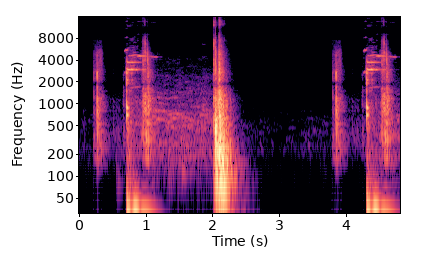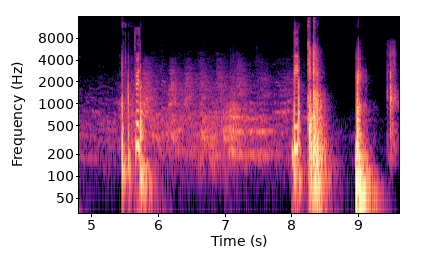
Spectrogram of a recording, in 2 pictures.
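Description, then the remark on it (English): Heavy wooden door thunks from a video game in a loose irregular sequence, several loud impacts with short rumbling tails, separated by brief quiet gaps and some murmuring background noise. “Through the door.”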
